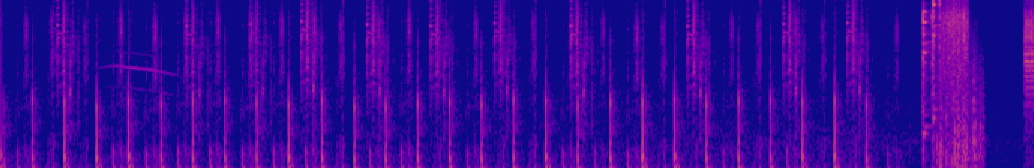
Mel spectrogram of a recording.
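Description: Quick footsteps tap on stone paving.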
